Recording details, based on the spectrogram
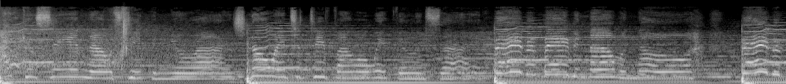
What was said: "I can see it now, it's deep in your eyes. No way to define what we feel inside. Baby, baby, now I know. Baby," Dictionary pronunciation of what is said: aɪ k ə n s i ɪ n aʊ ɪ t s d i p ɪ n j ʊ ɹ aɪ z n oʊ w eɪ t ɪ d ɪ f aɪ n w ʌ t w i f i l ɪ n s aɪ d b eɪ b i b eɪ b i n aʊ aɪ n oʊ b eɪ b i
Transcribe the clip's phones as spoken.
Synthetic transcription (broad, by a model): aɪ k ə n s i ɪ n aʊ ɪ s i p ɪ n j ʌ ɹ aɪ z n oʊ w eɪ t ɪ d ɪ p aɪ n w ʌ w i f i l ɪ n s aɪ d b eɪ b i b eɪ b i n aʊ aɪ n oʊ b eɪ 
